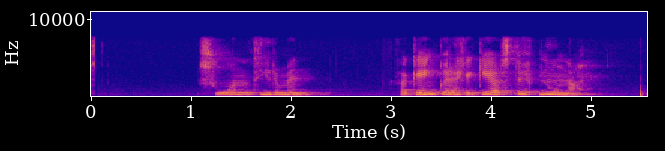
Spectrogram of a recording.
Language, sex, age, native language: Icelandic, male, 12, Icelandic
